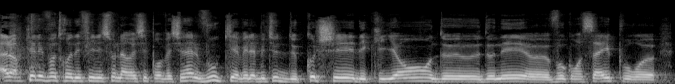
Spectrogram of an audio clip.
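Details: Adult male speaker; Normal speech.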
